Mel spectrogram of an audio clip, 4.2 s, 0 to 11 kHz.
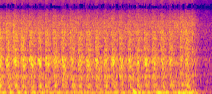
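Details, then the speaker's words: F24 newly built motor, first start: catches quickly after one or two tries and settles into an even steady idle, then shuts off cleanly; no leaks, no knocks or ticks, healthy. "very good guys no leaks I only took one or two little tries and she's good we got no leaks nothing looks and luck everything looks good motor sounds good and healthy"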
